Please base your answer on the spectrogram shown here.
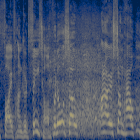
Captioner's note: audience laughing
